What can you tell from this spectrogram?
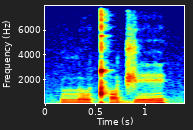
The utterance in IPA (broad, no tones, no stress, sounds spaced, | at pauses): lː o ǃʰ ɔ d͡ʒ e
